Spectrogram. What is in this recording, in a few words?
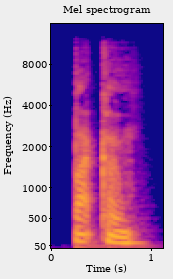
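"backcomb", British English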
